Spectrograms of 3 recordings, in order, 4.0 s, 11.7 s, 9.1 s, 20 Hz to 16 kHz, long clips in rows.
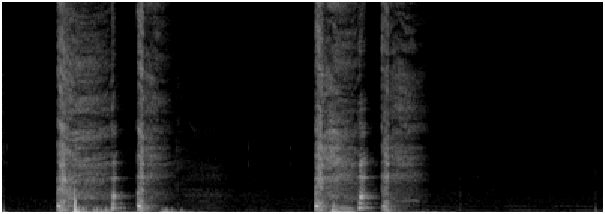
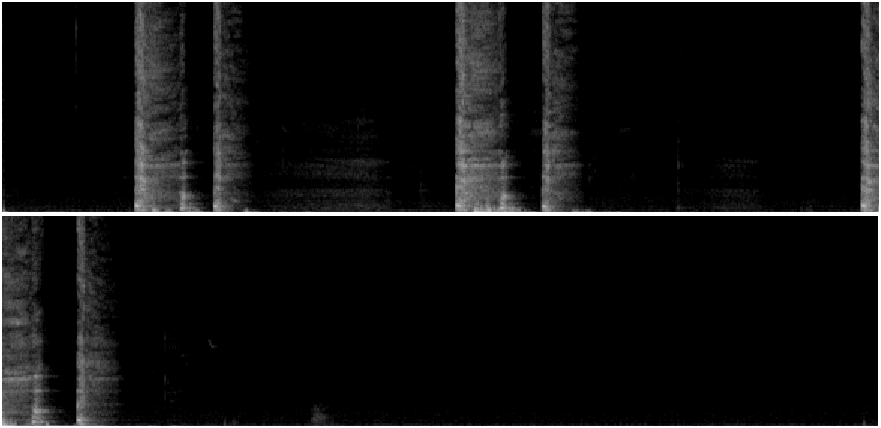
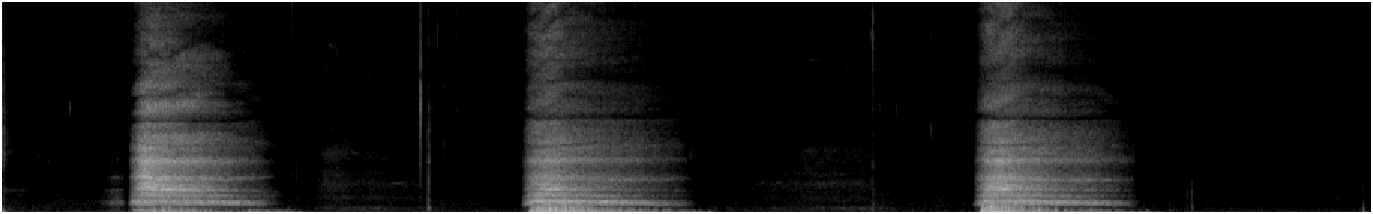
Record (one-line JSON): {"cough_length": "4.0 s", "cough_amplitude": 9338, "cough_signal_mean_std_ratio": 0.3, "three_cough_length": "11.7 s", "three_cough_amplitude": 6991, "three_cough_signal_mean_std_ratio": 0.22, "exhalation_length": "9.1 s", "exhalation_amplitude": 5003, "exhalation_signal_mean_std_ratio": 0.39, "survey_phase": "alpha (2021-03-01 to 2021-08-12)", "age": "45-64", "gender": "Female", "wearing_mask": "No", "symptom_none": true, "smoker_status": "Never smoked", "respiratory_condition_asthma": false, "respiratory_condition_other": false, "recruitment_source": "REACT", "submission_delay": "2 days", "covid_test_result": "Negative", "covid_test_method": "RT-qPCR"}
